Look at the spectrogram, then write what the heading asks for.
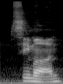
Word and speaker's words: CMON: CMON, or CMON, or however you want to pronounce that, I've always pronounced it CMON, has sold Zombicide to Asmodee.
